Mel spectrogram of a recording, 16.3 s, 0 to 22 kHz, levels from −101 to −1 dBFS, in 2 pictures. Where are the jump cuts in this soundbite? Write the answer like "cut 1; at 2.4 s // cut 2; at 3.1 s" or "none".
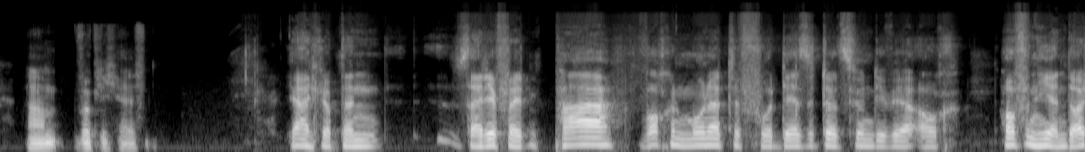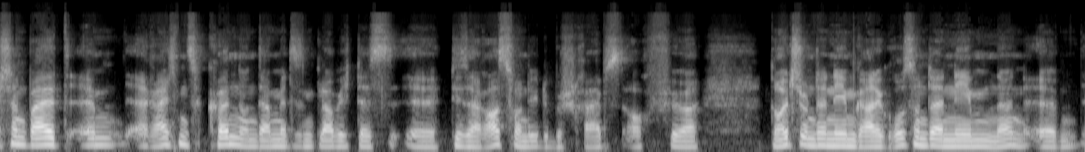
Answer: none

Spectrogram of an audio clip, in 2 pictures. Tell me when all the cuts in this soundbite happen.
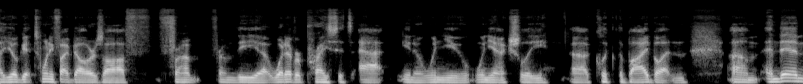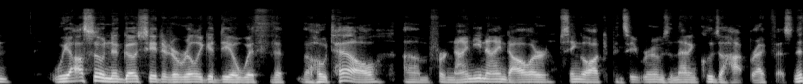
none

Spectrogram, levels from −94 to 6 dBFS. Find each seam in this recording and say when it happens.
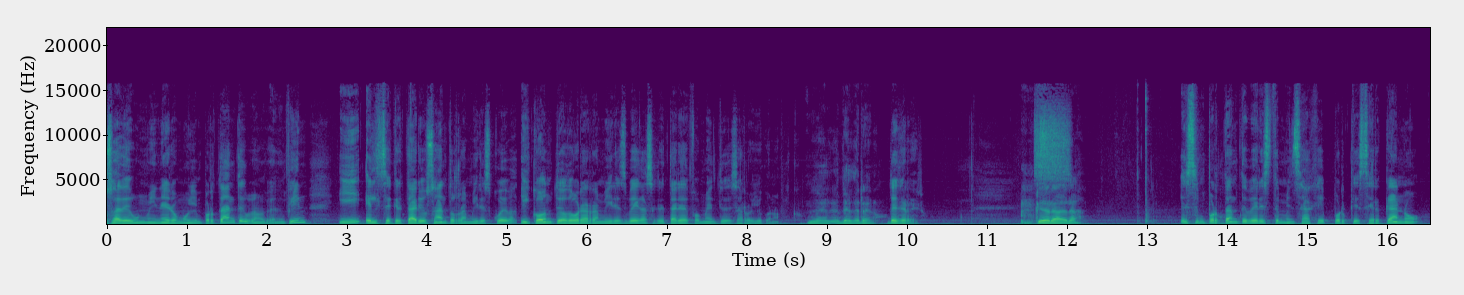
cut 1; at 5.1 s // cut 2; at 11.6 s

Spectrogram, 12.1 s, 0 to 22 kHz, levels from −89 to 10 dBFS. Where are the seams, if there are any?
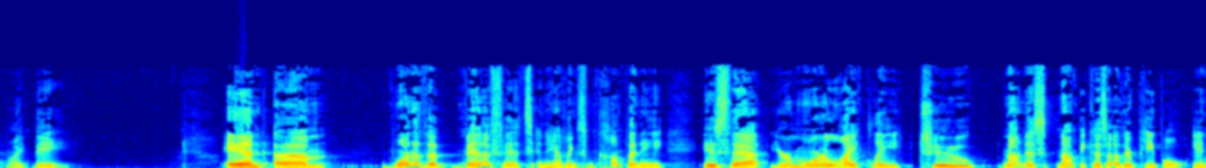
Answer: cut 1; at 2.2 s // cut 2; at 7.7 s // cut 3; at 9.1 s

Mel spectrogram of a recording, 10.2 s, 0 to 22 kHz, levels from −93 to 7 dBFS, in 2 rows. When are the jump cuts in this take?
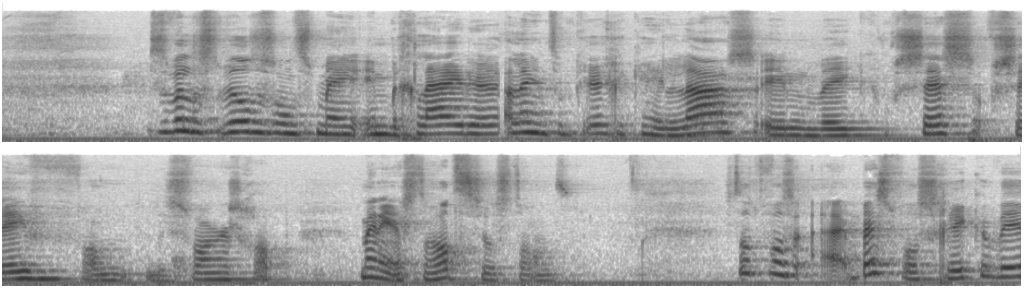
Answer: cut 1; at 2.5 s

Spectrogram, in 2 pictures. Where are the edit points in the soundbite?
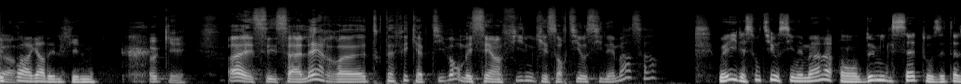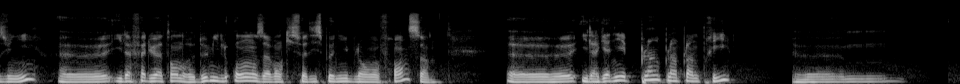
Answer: none

